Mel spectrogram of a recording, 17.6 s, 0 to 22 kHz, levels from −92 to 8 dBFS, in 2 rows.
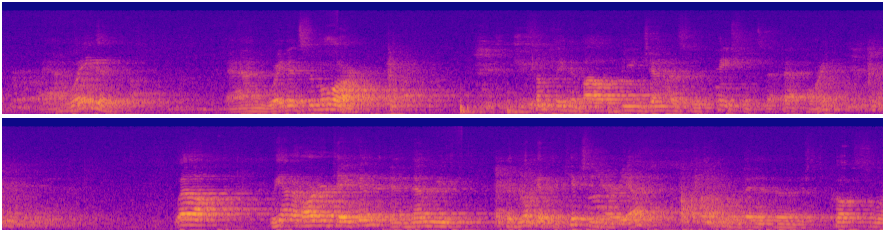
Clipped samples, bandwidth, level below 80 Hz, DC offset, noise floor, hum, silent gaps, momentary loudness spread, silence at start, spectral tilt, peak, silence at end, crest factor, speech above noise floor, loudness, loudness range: under 0.1%; 16 kHz; -52 dBFS; under 0.1%; -47 dBFS; none; none; 17 LU; 0 s; -7 dB/octave; -6 dBFS; 0 s; 20 dB; 25 dB; -25 LUFS; 7 LU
